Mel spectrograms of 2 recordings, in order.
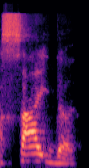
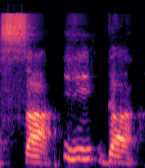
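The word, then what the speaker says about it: saída: Você não fala saida, você fala saida. O i é mais forte que o a que tá antes.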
